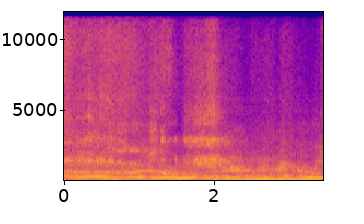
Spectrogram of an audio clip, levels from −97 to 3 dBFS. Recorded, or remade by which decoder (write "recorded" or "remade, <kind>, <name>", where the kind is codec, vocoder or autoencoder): remade, codec, SNAC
